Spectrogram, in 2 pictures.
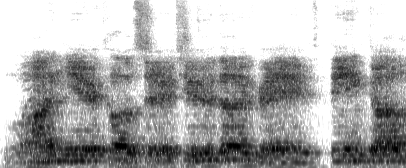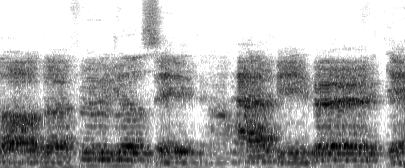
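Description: A small group of men and women singing together a cappella, with a short break between phrases about four seconds in.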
